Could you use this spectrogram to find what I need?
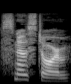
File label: Snow Storm, ATIS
